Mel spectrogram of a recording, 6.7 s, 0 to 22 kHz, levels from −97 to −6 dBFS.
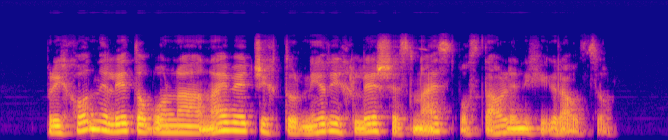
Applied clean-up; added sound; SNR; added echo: none; none; none; none.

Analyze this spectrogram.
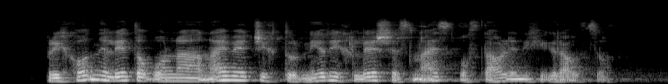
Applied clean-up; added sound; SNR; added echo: none; none; none; reverberation time 1.4 s.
